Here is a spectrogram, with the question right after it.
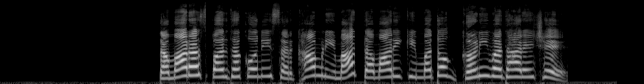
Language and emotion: Gujarati, angry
